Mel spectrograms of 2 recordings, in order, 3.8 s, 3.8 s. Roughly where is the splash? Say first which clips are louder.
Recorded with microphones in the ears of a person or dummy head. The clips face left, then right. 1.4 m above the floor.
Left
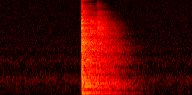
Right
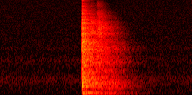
Even; left.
